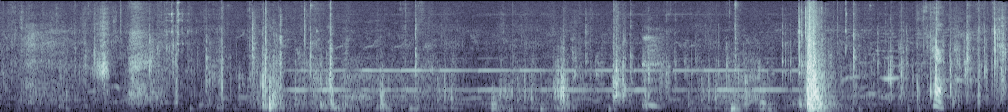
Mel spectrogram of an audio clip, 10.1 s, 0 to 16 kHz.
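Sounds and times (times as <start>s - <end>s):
car door opening clunk: 2.6s - 8.5s
steady tone: 2.6s - 8.5s.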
